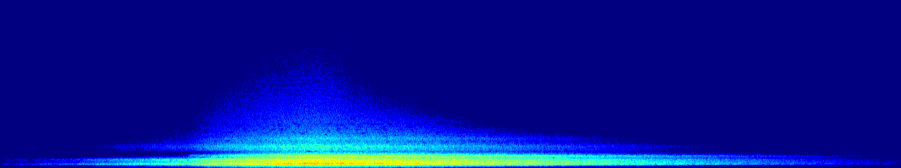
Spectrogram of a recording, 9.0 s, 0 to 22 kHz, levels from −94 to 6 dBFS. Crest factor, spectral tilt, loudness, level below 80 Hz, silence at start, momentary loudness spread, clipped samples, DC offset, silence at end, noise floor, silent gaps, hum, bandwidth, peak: 18 dB; -3 dB/octave; -27 LUFS; under -90 dBFS; 1.55 s; 24 LU; under 0.1%; under 0.1%; 2.4 s; -82 dBFS; none; none; 8.2 kHz; -12 dBFS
